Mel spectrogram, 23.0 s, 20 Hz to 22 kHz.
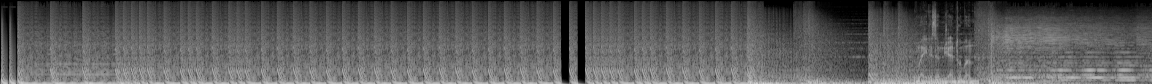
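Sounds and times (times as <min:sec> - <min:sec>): rapid kick drum: 0:00.0 - 0:16.6
fast techno music: 0:00.4 - 0:09.4, 0:18.2 - 0:19.8.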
